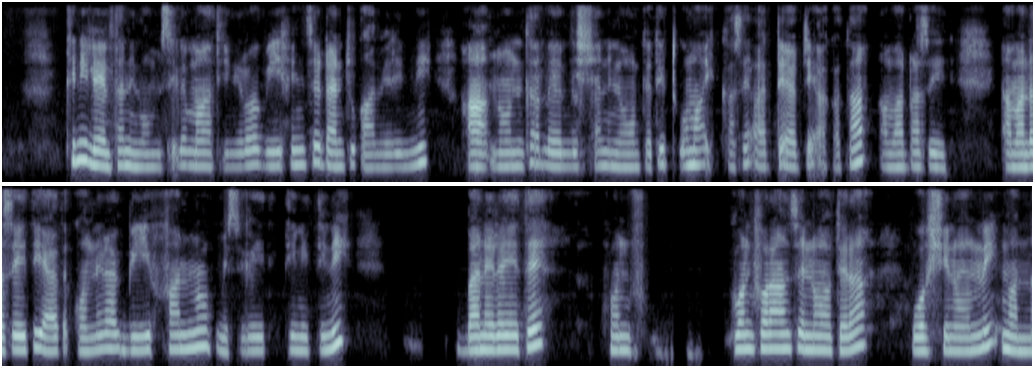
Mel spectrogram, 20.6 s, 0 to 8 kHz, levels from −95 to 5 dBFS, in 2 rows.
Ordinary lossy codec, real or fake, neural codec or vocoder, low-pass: AAC, 48 kbps; fake; codec, 16 kHz, 2 kbps, FunCodec, trained on LibriTTS, 25 frames a second; 7.2 kHz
